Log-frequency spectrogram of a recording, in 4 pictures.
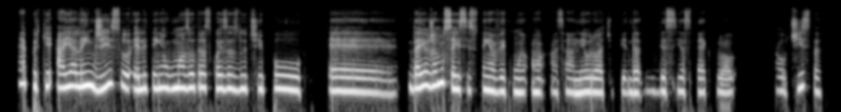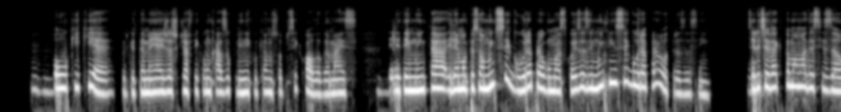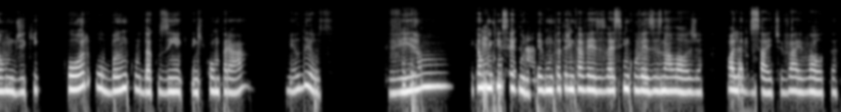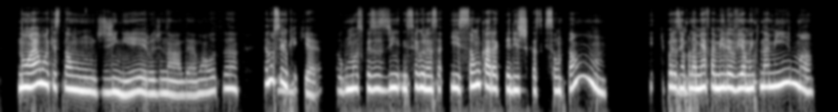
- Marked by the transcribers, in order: tapping; other background noise
- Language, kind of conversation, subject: Portuguese, advice, Como posso apoiar meu parceiro que enfrenta problemas de saúde mental?
- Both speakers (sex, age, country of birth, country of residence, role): female, 35-39, Brazil, Portugal, advisor; female, 45-49, Brazil, Italy, user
